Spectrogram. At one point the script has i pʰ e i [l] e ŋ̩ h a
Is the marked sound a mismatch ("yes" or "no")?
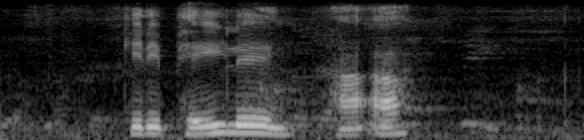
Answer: no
